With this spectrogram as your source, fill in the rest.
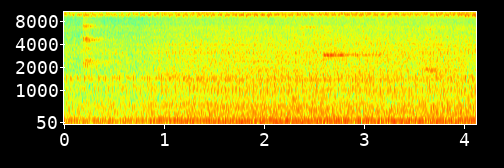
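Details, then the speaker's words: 2017 Toyota Hilux diesel with 170,000 km, at its 10,000 km service: smooth, steady idle chatter with an even beat and no rattle, knock or hiss. Normal healthy engine, no leaks seen. "escutem aí ó e é muita melodia o padrão a Hilux com 170 mil km rodados"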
